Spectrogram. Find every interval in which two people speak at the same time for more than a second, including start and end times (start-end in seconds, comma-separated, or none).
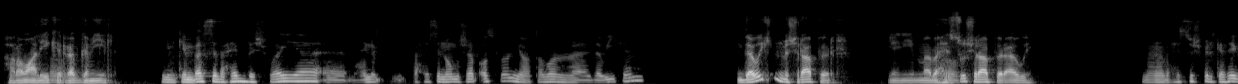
none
